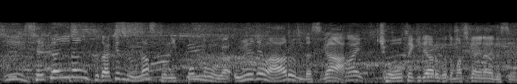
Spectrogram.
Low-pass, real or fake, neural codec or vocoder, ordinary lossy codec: 7.2 kHz; real; none; none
